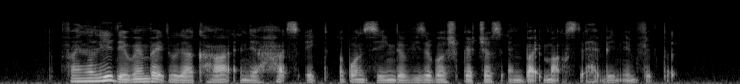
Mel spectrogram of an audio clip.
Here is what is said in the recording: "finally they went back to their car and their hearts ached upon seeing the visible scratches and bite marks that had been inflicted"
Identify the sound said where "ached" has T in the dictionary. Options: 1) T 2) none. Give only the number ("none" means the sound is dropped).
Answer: 1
